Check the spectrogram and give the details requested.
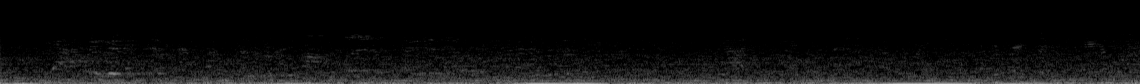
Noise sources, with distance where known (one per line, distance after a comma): unidentified human voice, far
